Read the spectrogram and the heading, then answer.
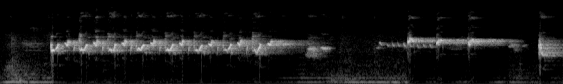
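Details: Yellow-vented bulbul song used as a lure to get other bulbuls singing: a loud, bubbly run of quick chattering notes, then a brief pause and a shorter, steadier whistled phrase with a final sharp note.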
